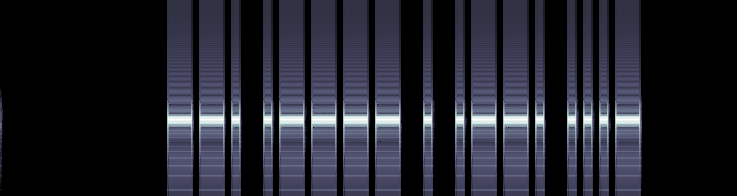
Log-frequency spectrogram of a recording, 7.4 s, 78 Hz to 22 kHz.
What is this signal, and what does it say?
Morse code, heard as a keyed tone, about 15 wpm, 700 Hz. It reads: G1EPV
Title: DXCC-100 Call Signs - 5 Characters - Repeated 2x - 15wpm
